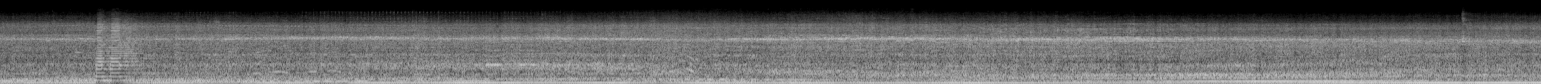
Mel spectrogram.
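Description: A motorcycle engine buzzes past close by.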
